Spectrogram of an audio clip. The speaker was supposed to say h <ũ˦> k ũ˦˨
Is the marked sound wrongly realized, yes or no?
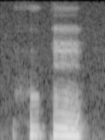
yes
